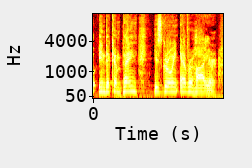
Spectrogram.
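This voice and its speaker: Over noticeable background noise, a man keeps his intonation fairly even. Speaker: game master. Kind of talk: live-play tabletop narration intro. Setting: live stream. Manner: halting, many fillers.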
